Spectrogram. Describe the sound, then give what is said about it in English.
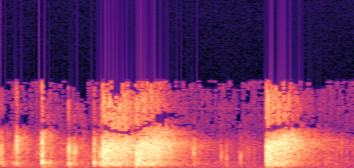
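Gunshots fired as covering fire in a firefight: a few sharp cracks at uneven intervals, then a longer rolling burst and one more loud report near the end. “Cover me with some shots. That'll keep their heads down.”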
